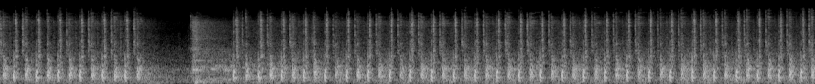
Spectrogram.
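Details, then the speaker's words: 1970 GMC truck, cold start with pedal pumping after new exhaust (2.5 in tubing to mufflers, 2 1/4 in out, 3.5 in chrome tips): brief crank, catches, settles into steady even exhaust chuff about twice a second; normal cold start. "We're gonna let her down and do a cold start with exhaust. And the tip look pretty good on there. So we get her start, see what it sounds like. So this is a cold start, pedal pumping with exhaust."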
